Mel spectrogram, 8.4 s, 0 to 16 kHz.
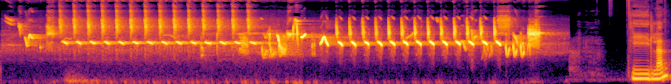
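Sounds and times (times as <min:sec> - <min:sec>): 
nightingales singing in a song duel: 0:00.0 - 0:07.1
speech: 0:07.9 - 0:08.3.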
